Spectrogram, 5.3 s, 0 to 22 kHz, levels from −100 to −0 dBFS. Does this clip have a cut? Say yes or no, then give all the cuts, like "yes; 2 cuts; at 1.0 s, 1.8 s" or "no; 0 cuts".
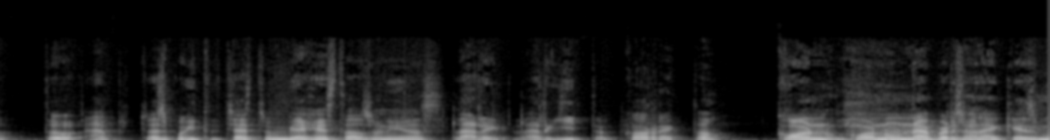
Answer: no; 0 cuts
